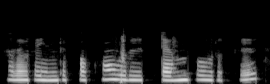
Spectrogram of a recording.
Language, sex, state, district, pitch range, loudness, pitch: Tamil, female, Tamil Nadu, Kanyakumari, 200-215 Hz, -17 LUFS, 205 Hz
